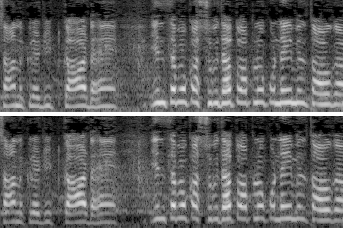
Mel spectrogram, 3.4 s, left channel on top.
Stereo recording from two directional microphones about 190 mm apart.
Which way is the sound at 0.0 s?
15° left (ahead or behind).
